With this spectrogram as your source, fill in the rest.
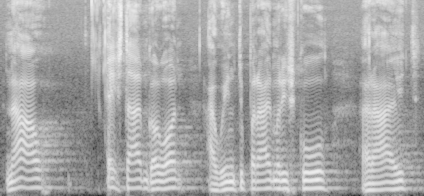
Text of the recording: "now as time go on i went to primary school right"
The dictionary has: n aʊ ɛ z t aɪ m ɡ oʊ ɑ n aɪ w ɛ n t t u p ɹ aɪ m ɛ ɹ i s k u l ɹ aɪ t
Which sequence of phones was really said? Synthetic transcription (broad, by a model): n aʊ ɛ s t aɪ m ɡ oʊ ɑ n aɪ w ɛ n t t u p ɹ aɪ m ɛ ɹ i s k u l ɹ aɪ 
